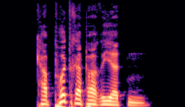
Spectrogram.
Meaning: inflection of kaputtreparieren: 1. first/third-person plural dependent preterite 2. first/third-person plural dependent subjunctive II
- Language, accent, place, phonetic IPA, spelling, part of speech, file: German, Germany, Berlin, [kaˈpʊtʁepaˌʁiːɐ̯tn̩], kaputtreparierten, adjective / verb, De-kaputtreparierten.ogg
